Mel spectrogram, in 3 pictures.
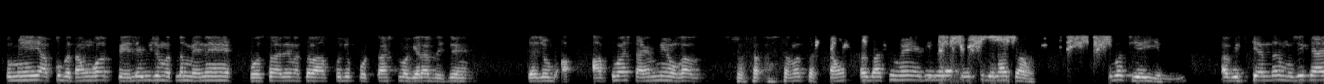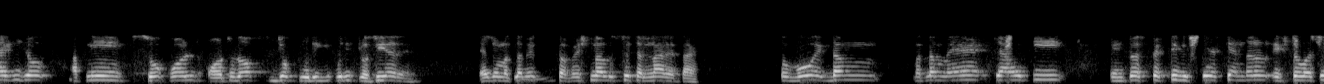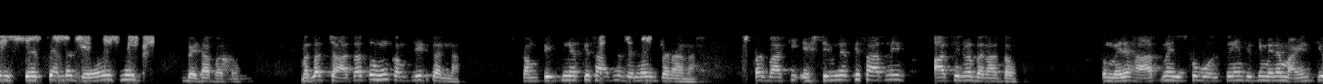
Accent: native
